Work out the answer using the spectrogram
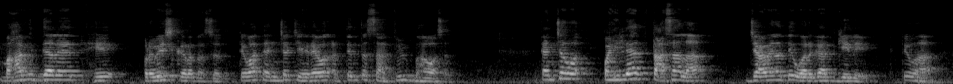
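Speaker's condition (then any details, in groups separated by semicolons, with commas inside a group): No condition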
